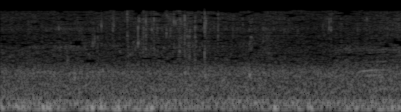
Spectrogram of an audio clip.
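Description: Wind buffeting the microphone in uneven low rumbles over a steady outdoor hiss of open-air ambience.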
